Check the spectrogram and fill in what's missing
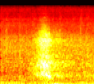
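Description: Heavy rain pours down in Vashi taluka of Dharashiv district, an even, close hiss of falling water. A brief louder swell rises in the middle of the clip, then it settles back to the steady wash.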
